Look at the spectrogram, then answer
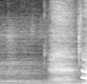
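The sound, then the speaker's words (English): A single sharp, breathy gasp of heavy breathing, fairly loud, rising abruptly out of near-silence and then trailing off into a second short breath. “It says breathing heavily.”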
